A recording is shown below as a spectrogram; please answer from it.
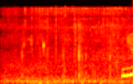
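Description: Low steady rumble of wind on the microphone and tyre noise from a bicycle being ridden.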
